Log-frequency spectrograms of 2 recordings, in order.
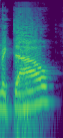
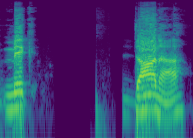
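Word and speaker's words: McDonagh: up directing we've got Martin McDowell uh pardon me Martin Mick Donna in banshees of inner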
